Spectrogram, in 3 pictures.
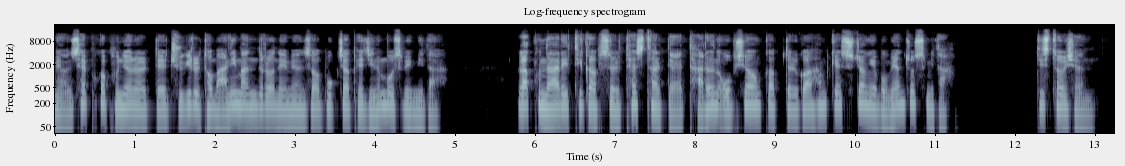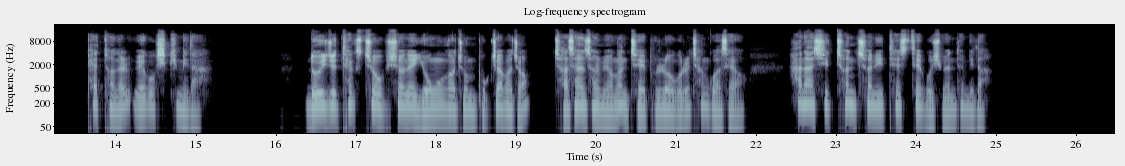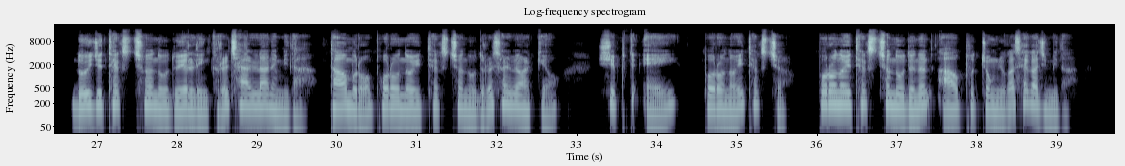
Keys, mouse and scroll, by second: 5.3-6.5 drag, 6.8-8.6 drag, 9.3-12.3 drag, 13.8-16.7 drag, 17.0 click, 17.5 click, 21.2 click, 21.4 click, 23.3 click, 26.2 click, 28.2-28.7 drag, 33.2 shift+a.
